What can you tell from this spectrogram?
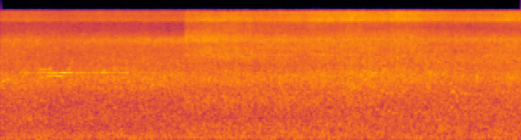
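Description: Parvati River in spate, rushing over rocks in muddy whitewater rapids: a loud, steady rush of water.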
